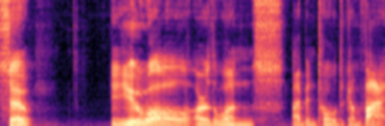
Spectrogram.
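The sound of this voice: A man puts on a raspy character voice, fairly low in pitch, with lively intonation. He goes at a very slow pace, and his loudness swings widely.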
